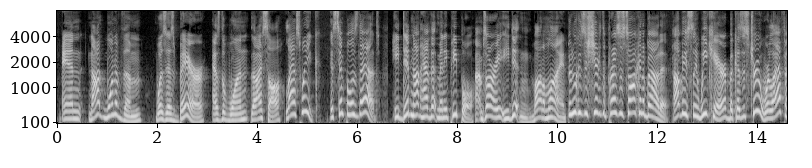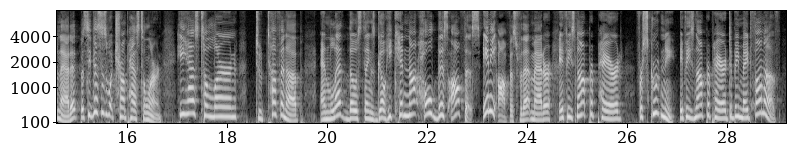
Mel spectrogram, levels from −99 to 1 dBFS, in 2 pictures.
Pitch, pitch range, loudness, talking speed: 240 Hz, 190-305 Hz, -16 LUFS, 210 wpm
